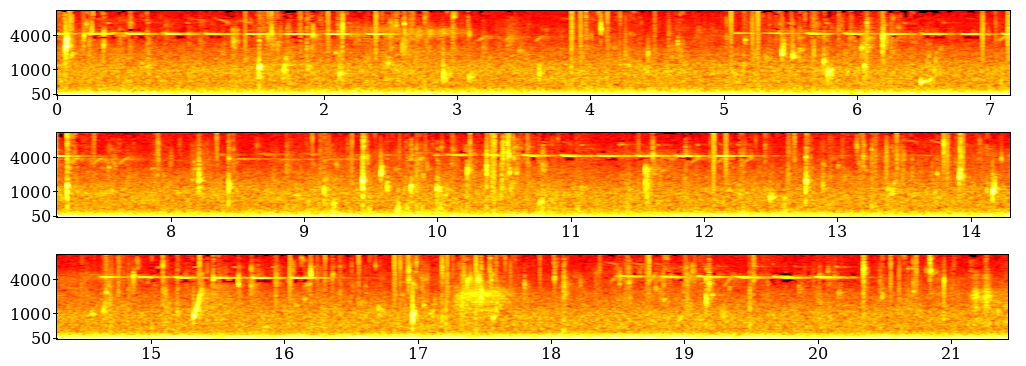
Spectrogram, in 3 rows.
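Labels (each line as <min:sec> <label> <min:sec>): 0:00.0 A water drop falls. 0:00.3
0:00.0 Birds chirping. 0:21.4
0:00.0 White noise. 0:21.4
0:01.4 Water is dripping. 0:07.3
0:08.2 Something is moving in the water. 0:10.9
0:08.2 Water is dripping. 0:10.9
0:11.5 Something is moving in the water. 0:21.4
0:11.5 Water is dripping. 0:21.4
0:17.1 A crow caws. 0:17.7
0:20.8 A duck is quacking. 0:21.4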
